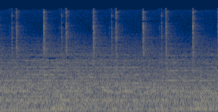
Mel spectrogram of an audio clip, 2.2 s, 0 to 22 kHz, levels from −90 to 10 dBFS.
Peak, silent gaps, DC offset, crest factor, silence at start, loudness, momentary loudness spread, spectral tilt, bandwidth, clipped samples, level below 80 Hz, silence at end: -18 dBFS; none; under 0.1%; 14 dB; 0 s; -34 LUFS; 1 LU; -4.5 dB/octave; 17 kHz; under 0.1%; -44 dBFS; 0 s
